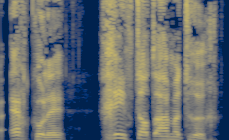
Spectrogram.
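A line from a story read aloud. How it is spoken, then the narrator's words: Calling out. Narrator (Dutch): riep Giulia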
